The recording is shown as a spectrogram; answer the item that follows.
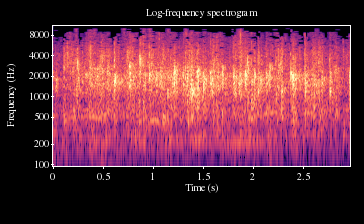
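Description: An audience claps to welcome a guest after a prayer at a gathering, with steady, moderately loud applause lasting about three seconds.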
